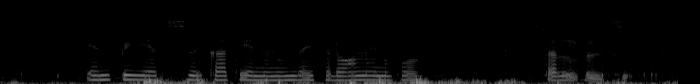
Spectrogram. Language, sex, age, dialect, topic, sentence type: Kannada, female, 41-45, Coastal/Dakshin, banking, statement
